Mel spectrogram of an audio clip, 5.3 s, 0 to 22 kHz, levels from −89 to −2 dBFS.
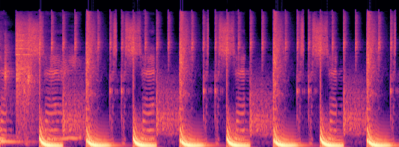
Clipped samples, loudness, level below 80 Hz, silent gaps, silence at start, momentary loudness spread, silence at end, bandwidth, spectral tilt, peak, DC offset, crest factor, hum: under 0.1%; -12 LUFS; -12 dBFS; none; 0 s; 6 LU; 0 s; 16.5 kHz; -5 dB/octave; 0 dBFS; under 0.1%; 10 dB; none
